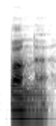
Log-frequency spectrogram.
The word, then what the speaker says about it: banne: Bane, bane, bane, banne.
